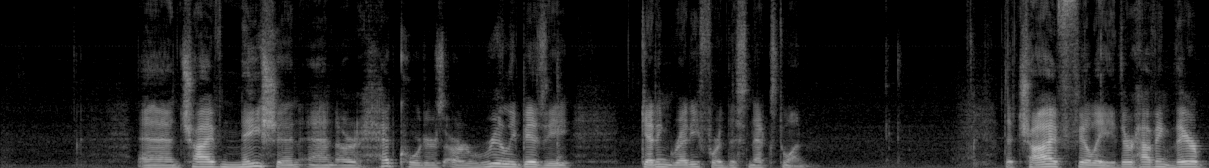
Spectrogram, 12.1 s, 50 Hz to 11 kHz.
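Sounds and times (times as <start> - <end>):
faint computer clicks: 8.8 - 9.2.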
